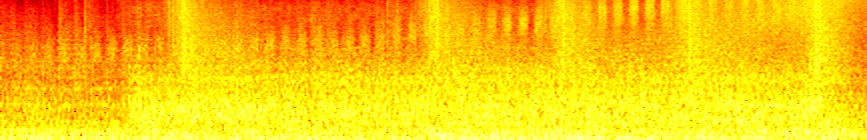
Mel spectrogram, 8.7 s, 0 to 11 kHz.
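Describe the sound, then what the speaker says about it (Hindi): Explosions in Saratov: a constant loud roar is broken by several heavy booming blasts spaced a second or more apart, each a sharp crack fading into the din. "सारातोव में 14 सितंबर की भोर से पहले ही जबरदस्त विस्फोट की आवाज आई"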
